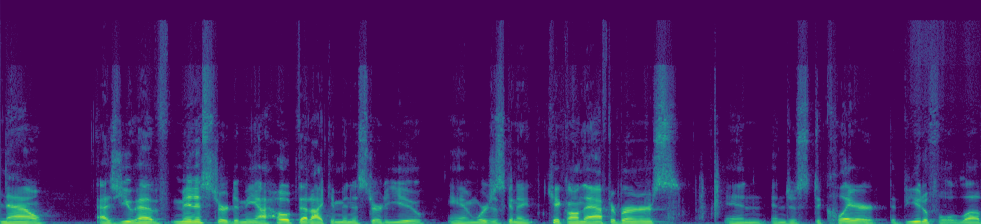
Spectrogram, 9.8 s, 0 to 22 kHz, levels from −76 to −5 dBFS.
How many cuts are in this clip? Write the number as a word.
three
